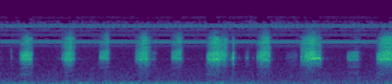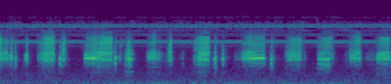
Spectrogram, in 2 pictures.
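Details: Frogs croaking at a wetland edge: distinct rasping bursts, some short and some drawn out, spaced irregularly through the stretch, with a constant thin high whine in the background.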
